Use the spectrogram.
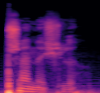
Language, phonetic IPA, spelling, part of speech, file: Polish, [ˈpʃɛ̃mɨɕl̥], Przemyśl, proper noun, Pl-Przemyśl.ogg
